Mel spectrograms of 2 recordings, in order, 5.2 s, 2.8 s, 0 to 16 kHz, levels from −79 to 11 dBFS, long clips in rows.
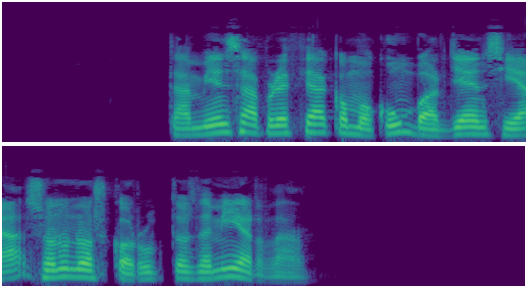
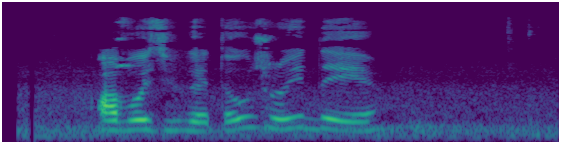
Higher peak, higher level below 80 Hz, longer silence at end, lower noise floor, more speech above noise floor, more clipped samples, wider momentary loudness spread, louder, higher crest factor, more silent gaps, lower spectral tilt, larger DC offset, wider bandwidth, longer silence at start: about the same, -2 dBFS vs -2 dBFS; about the same, -64 dBFS vs -64 dBFS; first, 1.1 s vs 0.25 s; first, -90 dBFS vs -47 dBFS; first, 72 dB vs 25 dB; neither; second, 7 LU vs 15 LU; first, -18 LUFS vs -23 LUFS; second, 18 dB vs 24 dB; neither; about the same, -4 dB/octave vs -3 dB/octave; neither; second, 9.4 kHz vs 11.5 kHz; first, 0.85 s vs 0.1 s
